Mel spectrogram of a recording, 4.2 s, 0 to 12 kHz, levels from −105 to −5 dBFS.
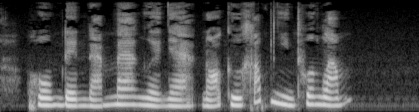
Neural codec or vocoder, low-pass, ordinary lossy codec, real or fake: none; 10.8 kHz; AAC, 64 kbps; real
